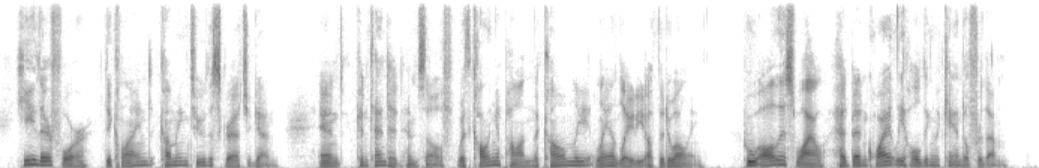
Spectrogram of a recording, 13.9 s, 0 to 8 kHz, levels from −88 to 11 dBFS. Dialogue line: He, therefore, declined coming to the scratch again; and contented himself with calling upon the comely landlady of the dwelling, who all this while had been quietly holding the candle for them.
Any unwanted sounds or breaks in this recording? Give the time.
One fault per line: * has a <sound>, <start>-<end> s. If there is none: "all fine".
all fine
